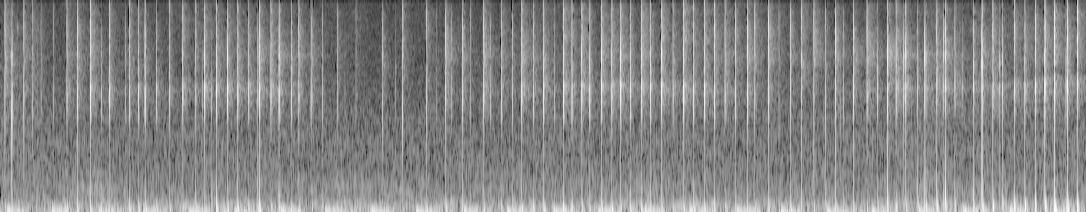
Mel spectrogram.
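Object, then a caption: Clear plastic tube filled with glitter. Long nails tap and scratch quickly on a small clear plastic tube full of red glitter held in both hands, making a steady stream of sharp, bright plastic clicks that die away almost at once. A faint low hum sits underneath the ticking.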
